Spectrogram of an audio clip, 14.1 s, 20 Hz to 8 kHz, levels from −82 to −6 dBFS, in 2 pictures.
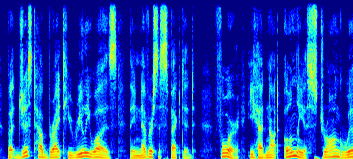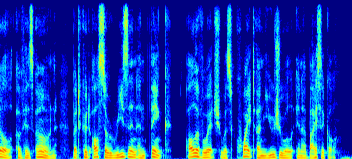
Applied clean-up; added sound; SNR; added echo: none; none; none; none.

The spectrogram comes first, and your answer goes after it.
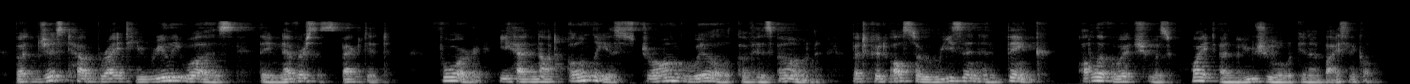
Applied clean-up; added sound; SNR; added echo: neural mask model DeepFilterNet 3.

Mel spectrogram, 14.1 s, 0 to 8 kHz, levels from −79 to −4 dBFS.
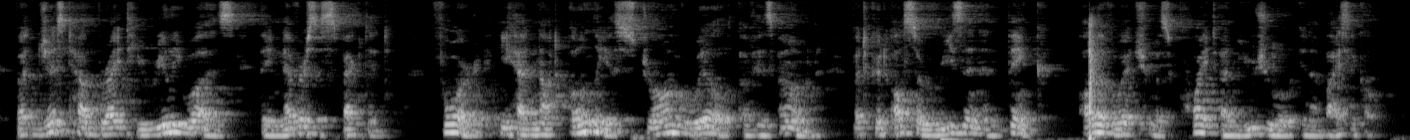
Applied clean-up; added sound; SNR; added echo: classical method WPE with log-MMSE.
